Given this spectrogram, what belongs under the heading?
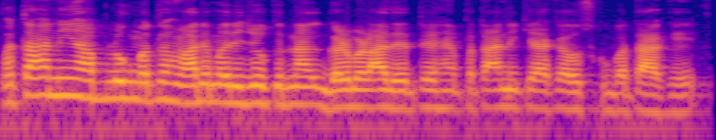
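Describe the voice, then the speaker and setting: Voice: mid-range voice, steady tone, racing. Chatty doctor. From Uttar Pradesh, India. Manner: chatty, asks the listeners many rhetorical questions. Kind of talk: informal health talk to a small group.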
